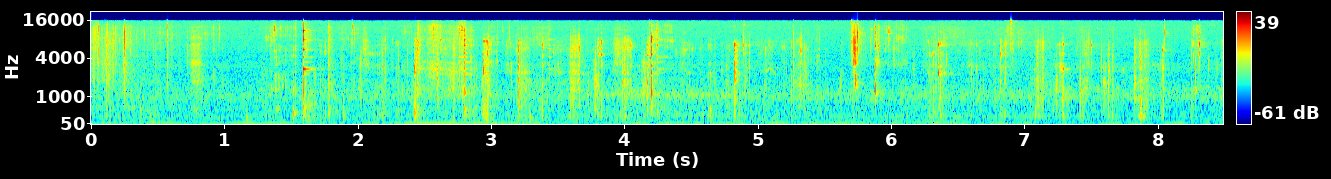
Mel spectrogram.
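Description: A person chewing a mouthful of shawarma, with many short wet clicks and smacks of the mouth at an uneven pace.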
